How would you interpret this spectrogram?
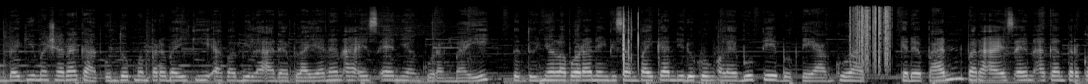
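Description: At 6.23 s a burst of cable scratch noise cuts in. It lasts until about 6.40 s. It is a dense, ragged crackle, roughly 5 dB louder than the sound beneath it. A second burst runs from 8.50 to 8.92 s. It is longer but just as rough. Both sound like scratching laid over the audio. The likely cause is a worn cable or connector being moved, its contact resistance jumping about as it shifts.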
